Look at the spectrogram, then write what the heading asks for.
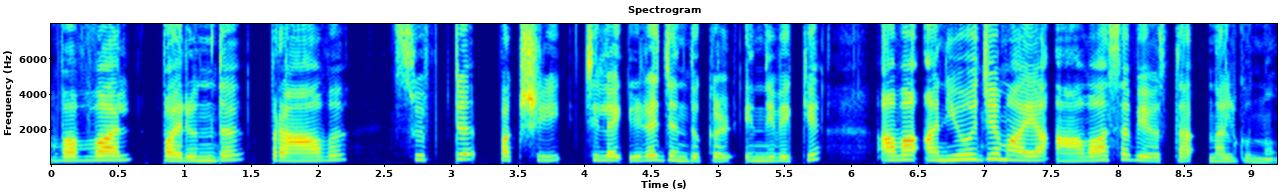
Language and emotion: Malayalam, neutral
